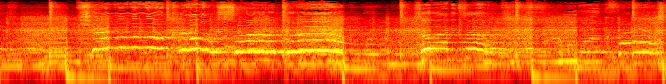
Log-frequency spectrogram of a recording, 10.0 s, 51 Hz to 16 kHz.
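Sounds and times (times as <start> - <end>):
live band playing: 0.0 - 10.0
man singing long sliding notes: 1.2 - 10.0.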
